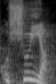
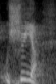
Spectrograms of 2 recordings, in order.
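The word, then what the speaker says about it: Ushuaia: city called uh uh usya it's spelled as us h u i a usya now this is generally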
